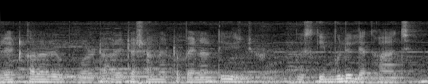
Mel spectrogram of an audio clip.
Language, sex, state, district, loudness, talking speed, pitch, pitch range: Bengali, male, Tripura, West Tripura, -16 LUFS, 180 wpm, 115 Hz, 110-120 Hz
